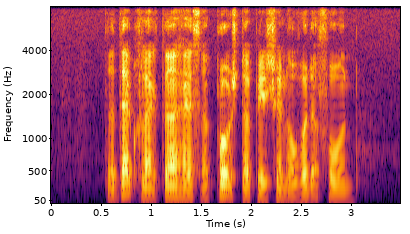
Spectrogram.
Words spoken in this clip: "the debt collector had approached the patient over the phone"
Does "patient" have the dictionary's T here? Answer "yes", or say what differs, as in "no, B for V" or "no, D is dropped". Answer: no, T is dropped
